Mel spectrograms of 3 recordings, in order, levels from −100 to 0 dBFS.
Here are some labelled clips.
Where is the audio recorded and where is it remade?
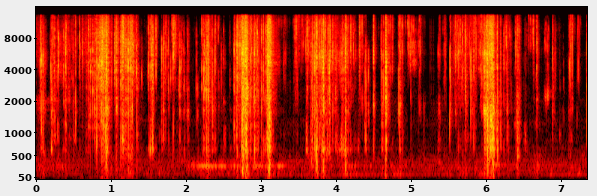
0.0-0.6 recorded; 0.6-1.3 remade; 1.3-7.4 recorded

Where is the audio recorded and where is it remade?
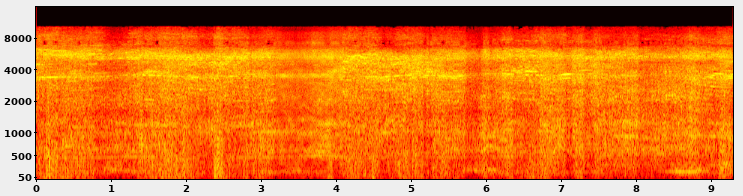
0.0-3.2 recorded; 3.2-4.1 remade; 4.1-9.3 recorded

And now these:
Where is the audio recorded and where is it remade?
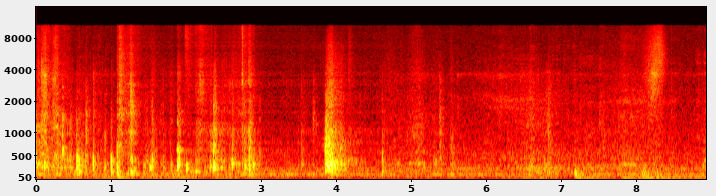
0.0-1.2 recorded; 1.2-4.7 remade; 4.7-8.9 recorded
